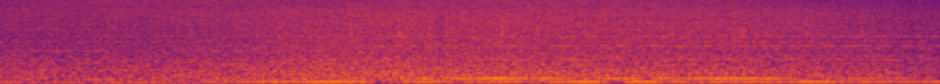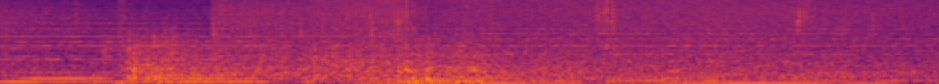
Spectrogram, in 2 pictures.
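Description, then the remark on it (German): A thunderstorm with steady heavy rain and deep rolling thunder rumbling throughout, swelling into a sharper crack midway before the low rumble continues. No voices. “Entspanne dich, folge der Atemmeditation und genieße die Kraft und den Sturm.”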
